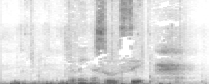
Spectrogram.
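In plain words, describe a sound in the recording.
Keys jingle on a key ring.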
